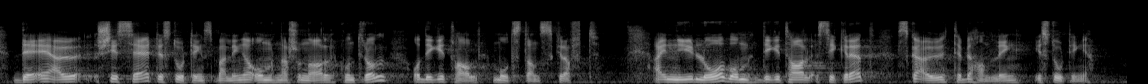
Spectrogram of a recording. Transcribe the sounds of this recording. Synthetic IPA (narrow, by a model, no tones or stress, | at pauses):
d̪ɛʔæɑʉʂɪseːʈɪst̪uːʈɪŋsmɛlːɪŋɑʔɔmnɑʂʊnɑːlkʰʊnt̪ʰɾɔlː | ʔoːd̪ɪɡɪt̪ʰɑːlmuːt̪st̪ɑnskʰɾɑft̪ | ʔæ̰ɪnːyːloːʋʊmd̪ɪɡɪt̪ʰɑːlsɪkəɾheːt̪skɑʔɑʉt̪ʰɪlbəɦɑnd̪lɪŋɪst̪uːʈɪŋːʔə̰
